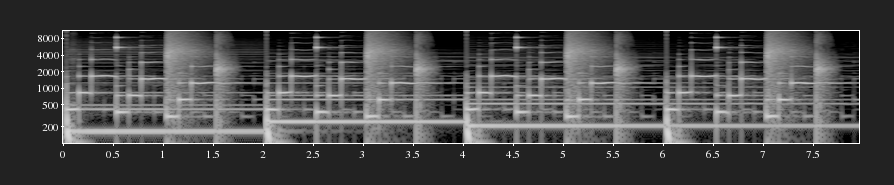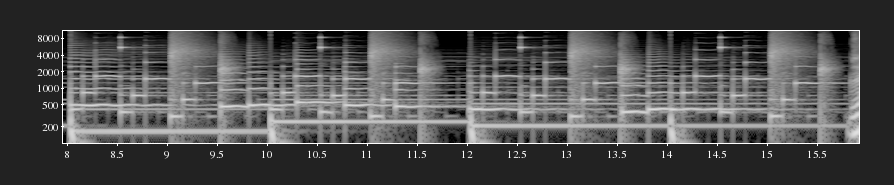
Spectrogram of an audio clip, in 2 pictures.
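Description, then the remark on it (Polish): A bright electronic jingle plays on its own: bell-like synth plinks over steady bass notes that shift every couple of seconds, looping a cheerful melody for about sixteen seconds, loud. “Nie to czas na dżingiel.”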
